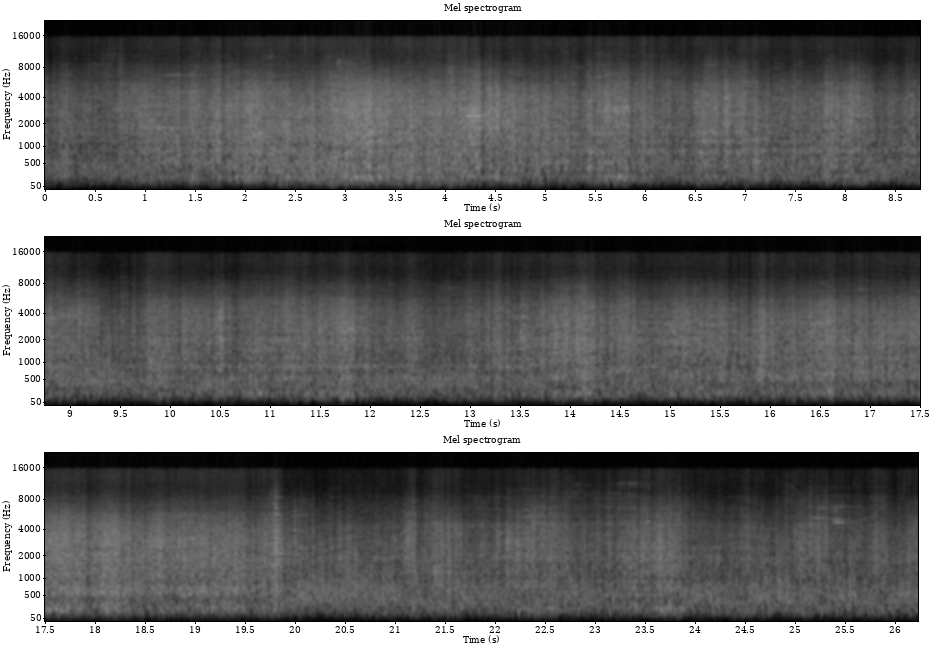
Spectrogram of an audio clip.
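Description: Double-stack intermodal freight train rolling past at steady speed: a continuous rumble of the container cars on the rails, with faint repeated clicks of the wheels.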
